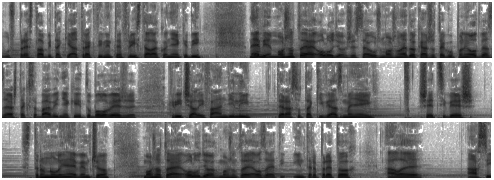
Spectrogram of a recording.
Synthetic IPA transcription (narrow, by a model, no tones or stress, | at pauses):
uʃpɾɛst̪albic̚t̪akiːat̪ɾak̚t̪iːʊnit̪ɛnfɾiːst̪alakɔɲɪɛkɛd̪i | ɲɛʋɪɛmːɔʒnɔt̪ɔjɛajɔluɟɔɣʒɛsauʒmɔʒnɔɲɛd̪ɔkaːʒut̪aɡuːpl̩ɲɛɔd̪ʋɪazaɟaʃt̪aksabaʋiɟɲɛkɛd̪it̪ɔbɔlɔʋɪɛʒʒɛ | kɾit͡ʃalifaɲɟili | t̪ɛɾasːuːt̪akiːʋɪad͡zmɛɲɛj | fʃɛt̪t͡siʋɪɛʃ | st̪r̩nuliɲɛʋɪɛmt͡ʃɔmɔʒnɔt̪ɔjɛajɔluɟɔxmɔʒnɔt̪ɔjɛaɔzajat̪iint̪ɛɾpɾɛt̪ɔx | alɛ | asi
